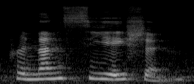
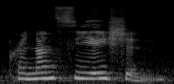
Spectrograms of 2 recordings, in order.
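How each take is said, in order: Both takes have the same delivery.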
